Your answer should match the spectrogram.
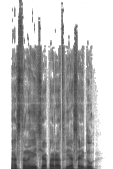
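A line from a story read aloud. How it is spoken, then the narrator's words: Snorting engineer. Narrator (Russian): хмыкнул борт-инженер, капитан Юрий Захаров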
